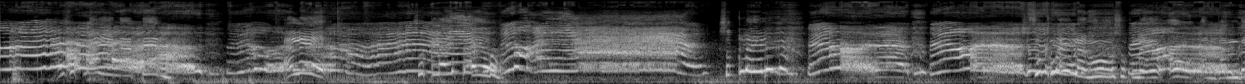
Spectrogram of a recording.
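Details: Young child (speaker's niece) cries loudly and sustainedly, wailing and sobbing, while an adult coaxes her to comb her hair and put on a dress; ordinary upset crying.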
